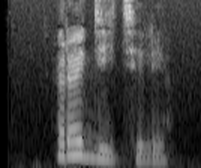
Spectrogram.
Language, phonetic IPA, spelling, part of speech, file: Russian, [rɐˈdʲitʲɪlʲɪ], родители, noun, Ru-родители.ogg
- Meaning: nominative plural of роди́тель (rodítelʹ)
